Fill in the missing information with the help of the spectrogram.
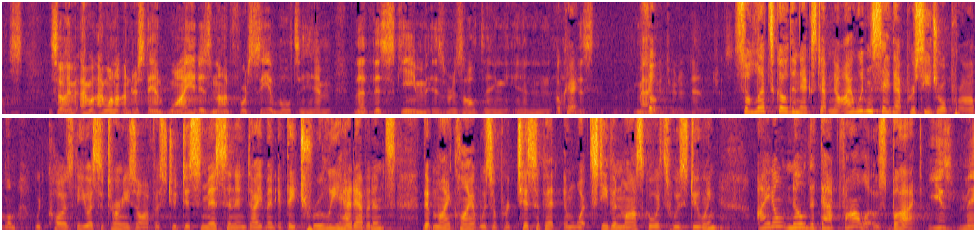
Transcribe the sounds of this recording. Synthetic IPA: s | soʊaɪaɪaɪwɑ̃ñəʔʌ̃ndə˞stæ̃nd̚waɪɨɾɨznətfə˞siɨbl̩ˠtʰɨɪ̃m | ðɨt̪̚ðɪskĩmɪzɹɨzʌlˠtɪ̃ŋɪ̃noʊkʰeɪs | mæɨtʰʉɾɨvdæ̰mɨd͡ʒɨz̥soʊlətsɡ̥oʊðɨnɛkstɛp̚naʊaɪwʊdⁿn̩tseɪðɨt̚pʰɹ̥ɨsid͡ʒə˞l̩ˠpʰɹ̥ɑblə̃m | wɨd̚kʰɔzðɨjʉɛsɨtʰɜ̃˞nizɔfɨstʰɨdɨsmɪsɨ̃nɨ̃ndaɪt̚mɨ̃ñtɨfðeɪtʰɹ̥ʉlˠiɨɾɛvɨɾɨ̃ns | ðɨt̚maɪkʰl̥aɪɨ̃nʔwʌzəpʰɑɹtʰɪsɨpɨ̃nɾtɨ̃nwʌtstivɨ̃nmɑskoʊɨtswʌzdʉɪ̃ŋ | ʔaɪɾõʊ̃nːoʊðɨt̪̚ðɨtfɑlˠoʊzbʌt̚izm

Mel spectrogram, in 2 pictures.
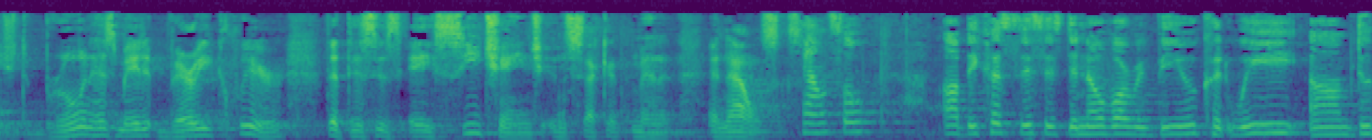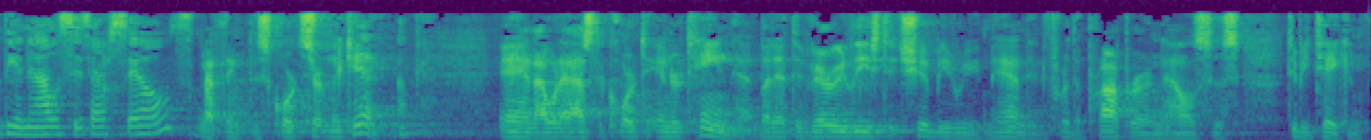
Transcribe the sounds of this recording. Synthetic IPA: nd͡ʒdbɹũnɨzmeɪɾɨt̚vɛɹikʰl̥ɪɹ | ðɨt̪̚ðɪsɨzɨsit͡ʃʰẽɪ̃nd͡ʒɪ̃nsɛkɨ̃nmɪ̃nɨɾ | ɨnælˠəsɨ̥skʰãʊ̃nsl̩ˠ | bɨkʰʌzðɪsɨzdɨnoʊvəɹivjʉkʰɨd̚wi | dɨðiɨnælˠəsɨsaə˞sɛlˠvz̥aɪθɪ̃ŋk̚ðɪskʰɔɹtsɜ˞ʔn̩likʰɨ̃noʊkʰe | ɨ̃naɪwəɾæsk̚ðɨkʰɔɹtʰɨɛ̃ɾ̃ə˞tʰẽɪ̃nðɨ̰t̚b̥ʌɾɨt̪̚ðɨvɛɹilistɨtʃɨd̚biɹimæ̃ndɨd̥fə˞ðɨpʰɹ̥ɑpə˞ɨnælˠəsɨs | tʰɨbitʰeɪkn̩

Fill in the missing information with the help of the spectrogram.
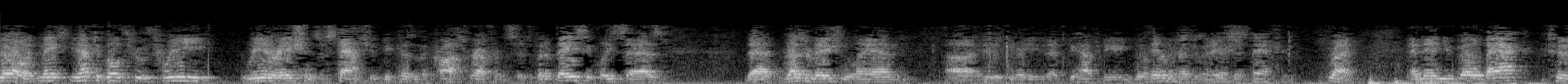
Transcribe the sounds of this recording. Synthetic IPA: noʊɨt̚meɪksjɨhæftɨɡoʊθɹʉθɹi | ɹiɪɾə˞eɪʃɨ̃nzʌv̥stæt͡ʃʉt̚b̥ɨkʰʌzʌvðɨkʰɹ̥ɔsɹɛfɹɨ̃nsɨzbʌɾɨt̚b̥eɪsɨklisɛz | ðɨt̚ɹɛzə˞veɪʃn̩læ̃nd | ɪzjɨnoʊjɨðɨɨɦæftəbiwɨθɪ̃nðɨɹɛzə˞veɪʃɨ̃næt͡ʃʉt̚ | ɹaɪt̚ʔɨ̃nðɨ̃njɨɡoʊbæk̚tʰɨ

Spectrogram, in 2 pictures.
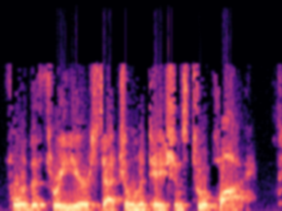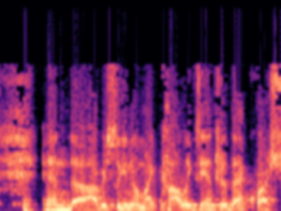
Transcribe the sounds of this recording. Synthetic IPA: fə˞ðɨθɹijɪɹstæt͡ʃlɪ̃mɨtʰeɪʃɨ̃nz̥tʰəəpʰl̥aɪ | ʔɨ̃nɑ̰bviɨslijɨnoʊmaɪkʰɑlˠiɡzæ̃nsə˞d̪̚ðɨt̚kʰw̥ɛst͡ʃ

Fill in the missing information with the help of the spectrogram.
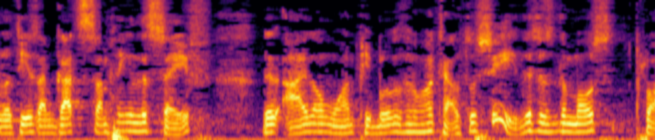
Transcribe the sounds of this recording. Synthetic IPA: lˠəɾizaɪvɡɑtsʌ̃mθɪ̃ŋɨ̃nðɨseɪf | ðɨɾa̰ɪdõʊ̃nt̚wɑ̃npʰipl̩ˠtəkə̃nhoʊtʰɛlˠtʰəsiðɪsɨzðəmoʊs | pʰl̥ɑ

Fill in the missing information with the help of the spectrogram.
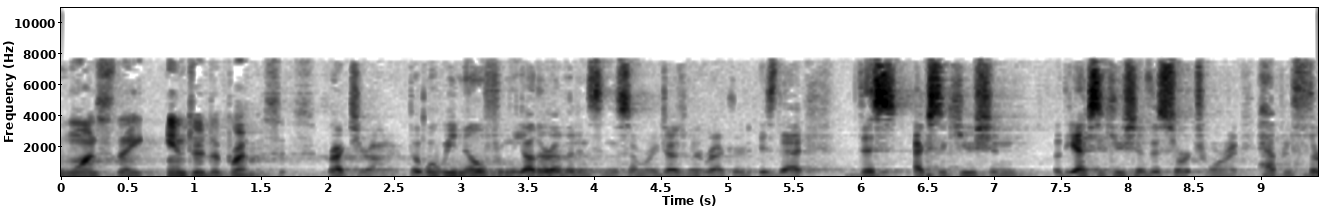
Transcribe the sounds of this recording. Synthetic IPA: wʌ̃nsðeɪɛ̃ntə˞d̪̚ðɨpʰɹ̥ɛ̰mɨsɨz̥ɛk̚tʰə˞ɑnə˞b̥ʌt̚wʌt̚winoʊfɹʌ̃mðiʌðə˞ɛvɨɾɨ̃nsn̩ðɨsʌmə˞id͡ʒʌd͡ʒmɨ̃nʔɹɛkə˞ɾɨzðɨt̪̚ | ðɪsɛksɨkʰj̥ʉʃɨ̃n | ðiɛksɨkʰj̥ʉʃɨ̃nʌvðɪsɜ˞t͡ʃwɔɹɨ̃nthæpn̩̥θ

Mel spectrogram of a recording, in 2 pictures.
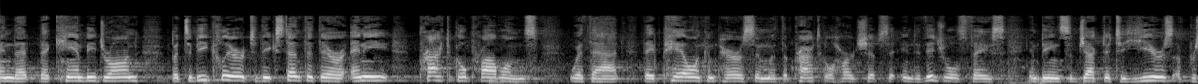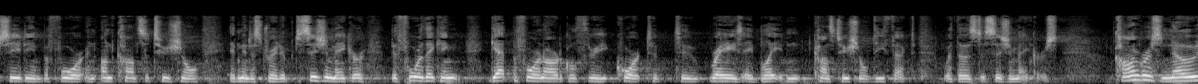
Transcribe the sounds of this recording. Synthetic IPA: ɪ̃nðɨt̪̚ðɨt̚kʰɨ̃nbidɹɔ̃n | b̥ʌtʰɨbikʰl̥ɪɹɾɨðiɨkstɛ̃nðɨt̪̚ðə˞ːʔɛñipʰɹ̥æk̚tɨkl̩ˠpʰɹ̥ɑblə̃mz | wɪðɨt̪̚ðeɪpʰeɪlˠə̃nkʰm̩pʰɛɹɨsɨ̃nwɨðɨpʰɹ̥æk̚təkl̩ˠɦɑɹd̥ʃɪpsðɨɾɪ̃ndɨvɪd͡ʒəwl̩ˠz̥feɪs | ɨ̃nbiɪ̃ŋsɨb̚d͡ʒɛk̚tɨd̚tʰɨjɪɹzʌ̰v̥pʰɹ̥ɨsiɾɪ̃ŋbɨfɔɹʔɨ̃nə̃nkʰɑ̃nstɨtʰʉʃnl̩ˠɨd̚mɪ̃nɨstɹ̥eɪɾɨvdɨsɪʒɨ̃nmeɪkə˞b̥ɨfɔɹðeɪkɨ̃nɡɛt̚b̥ɨfɔɹə̃nɑɹɾəkl̩ˠθɹikʰɔɹtʰɨtʰɨɹeɪzɨbleɪdⁿn̩kʰɑ̃nstɨtʰʉʃn̩l̩ˠdifɛ̰k̚t̚wɨðoʊzdɨsɪʒɨ̃nmḛɪkʰə̰˞z̥ | kʰɑ̃ŋɡɹɨsnoʊ

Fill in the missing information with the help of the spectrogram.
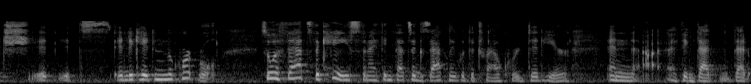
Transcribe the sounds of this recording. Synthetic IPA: t͡ʃɪɾɪtsɪ̃ndɨkʰeɪɾɨɾ̃n̩ðəkʰɔɹt̚ɹṵlˠ | soʊɨfðætsðɨkʰeɪsðɨ̃ɾ̃aɪθɪ̃ŋk̚ðætsɨɡzæk̚tˡliwʌt̪̚ðɨtʰɹ̥aɪl̩ˠkʰɔɹt̚d̥ɨd̚hiɹ | ʔɨ̃n̰aɪθɪ̃ŋk̚ðɨt̪̚ðɨ̰ɾ

